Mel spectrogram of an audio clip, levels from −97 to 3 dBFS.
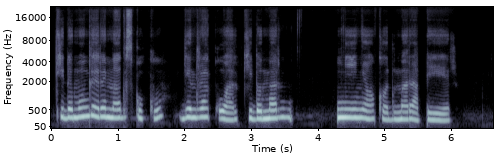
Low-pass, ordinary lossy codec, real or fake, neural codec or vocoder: none; none; fake; codec, 44.1 kHz, 2.6 kbps, SNAC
